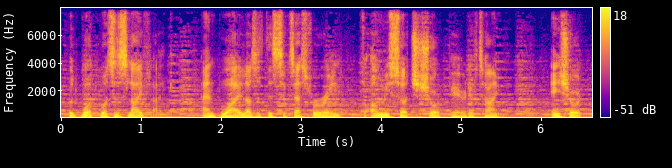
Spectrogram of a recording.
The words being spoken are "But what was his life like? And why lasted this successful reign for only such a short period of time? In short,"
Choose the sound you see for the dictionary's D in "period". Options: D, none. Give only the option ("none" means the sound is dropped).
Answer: D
